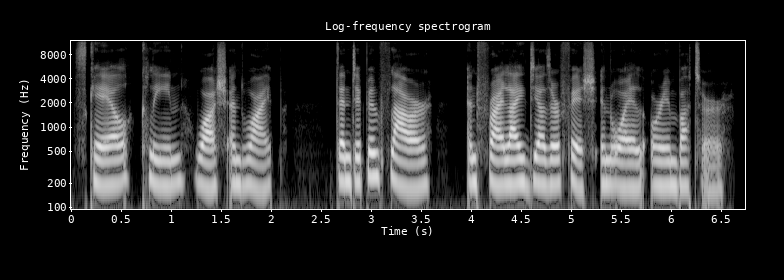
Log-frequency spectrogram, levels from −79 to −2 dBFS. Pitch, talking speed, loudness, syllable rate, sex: 190 Hz, 180 wpm, -18 LUFS, 4.2 syllables/s, female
